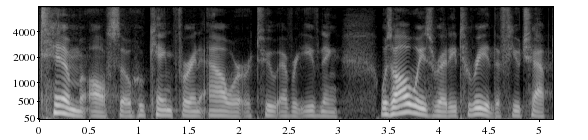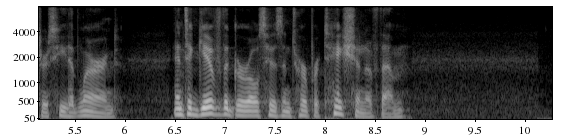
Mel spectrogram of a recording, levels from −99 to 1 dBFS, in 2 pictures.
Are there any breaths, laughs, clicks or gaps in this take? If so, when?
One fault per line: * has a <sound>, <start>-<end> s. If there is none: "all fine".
all fine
